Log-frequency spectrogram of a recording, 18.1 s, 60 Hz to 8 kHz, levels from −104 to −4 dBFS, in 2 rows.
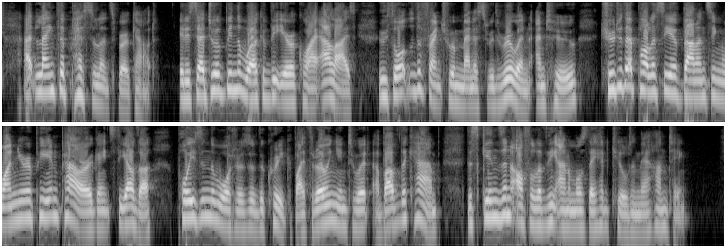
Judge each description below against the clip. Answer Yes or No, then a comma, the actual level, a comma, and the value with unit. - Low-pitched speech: No, medium, 155 Hz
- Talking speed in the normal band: No, fast, 220 wpm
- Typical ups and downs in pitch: No, wide, 6.5 semitones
